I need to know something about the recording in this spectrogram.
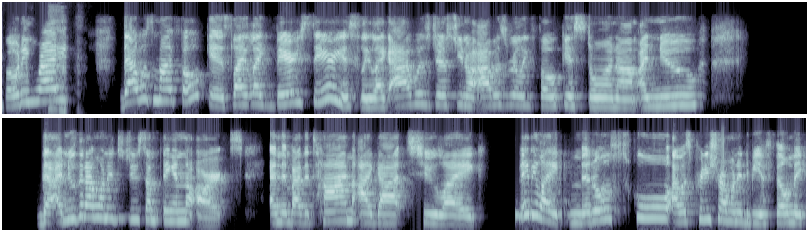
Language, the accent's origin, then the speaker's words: English; Maryland, United States; also born or lived in North Carolina / Charlotte, North Carolina; I was born in North Carolina my family moved up to Maryland when I was like, I was a baby. You know what I mean? So I did like all my grade school in Maryland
